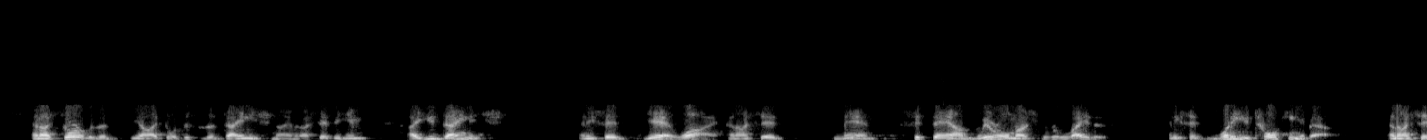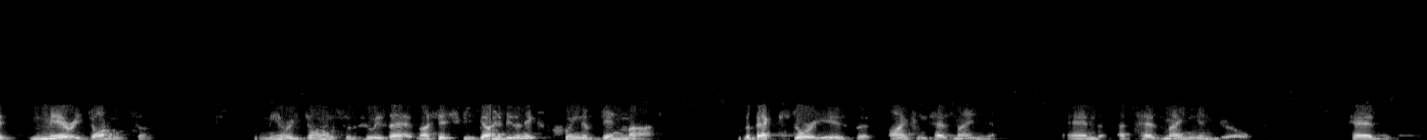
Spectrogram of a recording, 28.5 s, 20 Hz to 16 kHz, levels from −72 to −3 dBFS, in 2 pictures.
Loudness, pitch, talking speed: -21 LUFS, 175 Hz, 170 wpm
